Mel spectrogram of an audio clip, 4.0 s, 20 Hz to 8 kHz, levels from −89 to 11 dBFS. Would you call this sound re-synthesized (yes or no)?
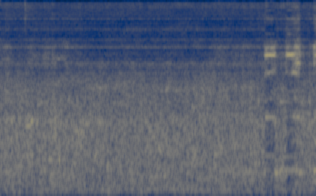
yes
